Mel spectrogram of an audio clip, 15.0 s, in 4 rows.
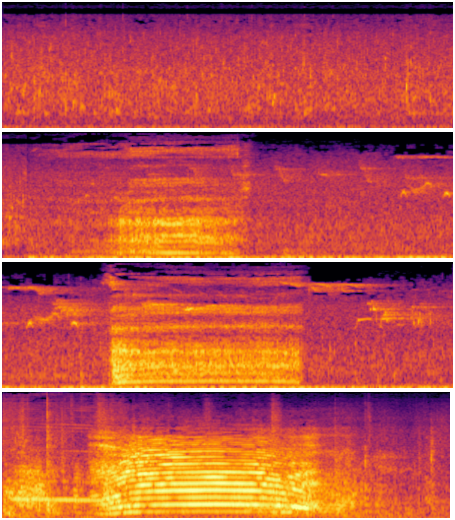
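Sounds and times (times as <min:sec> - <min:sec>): cow mooing: 0:11.3 - 0:14.4.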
